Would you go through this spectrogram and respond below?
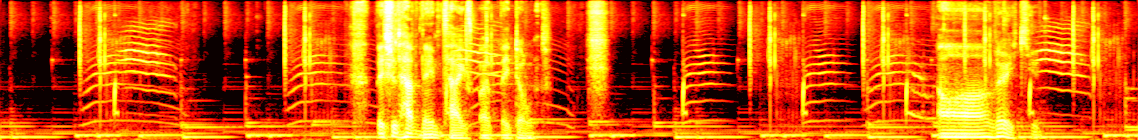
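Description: Cats meow repeatedly in a game, with several clear, tonal mews close by and a louder drawn-out cry near the end, while a person talks over them.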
